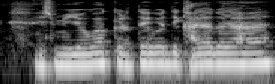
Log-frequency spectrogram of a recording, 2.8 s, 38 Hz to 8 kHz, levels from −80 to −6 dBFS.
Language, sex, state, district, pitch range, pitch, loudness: Hindi, male, Bihar, Gaya, 130-135 Hz, 135 Hz, -22 LUFS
